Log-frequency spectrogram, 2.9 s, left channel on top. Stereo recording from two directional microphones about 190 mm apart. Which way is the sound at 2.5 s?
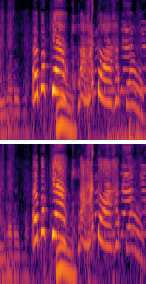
Centre (ahead or behind).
